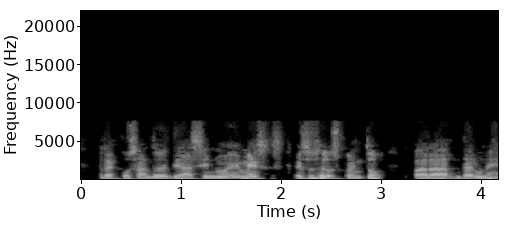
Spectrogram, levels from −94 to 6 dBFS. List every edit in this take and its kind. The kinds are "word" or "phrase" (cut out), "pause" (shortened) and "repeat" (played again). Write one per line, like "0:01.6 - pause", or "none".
0:02.1 - pause
0:03.2 - word

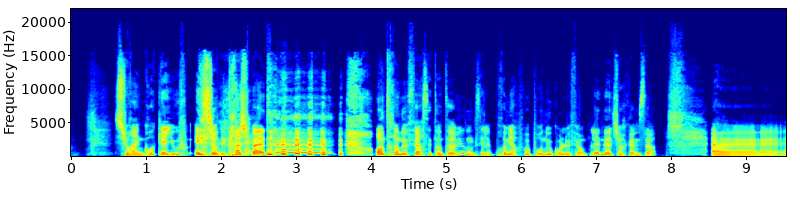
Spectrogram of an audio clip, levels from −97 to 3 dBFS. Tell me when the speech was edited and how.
none

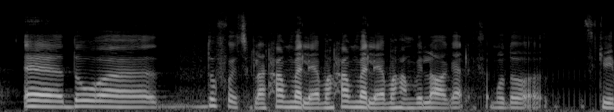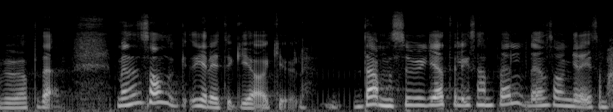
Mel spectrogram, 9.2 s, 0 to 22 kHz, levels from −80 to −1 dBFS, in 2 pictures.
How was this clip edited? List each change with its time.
0:02.5 - repeat

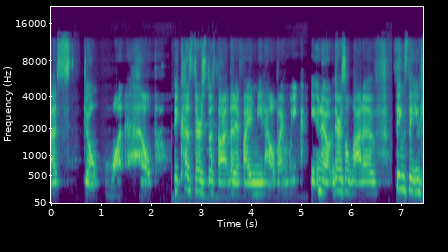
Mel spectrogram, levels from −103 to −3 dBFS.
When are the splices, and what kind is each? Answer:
0:05.1 - pause

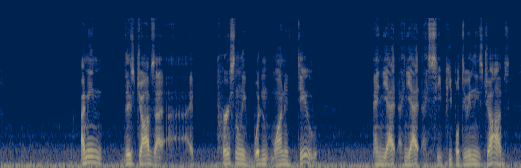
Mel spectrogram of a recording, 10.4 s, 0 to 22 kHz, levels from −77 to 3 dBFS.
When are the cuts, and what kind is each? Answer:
0:08.1 - repeat

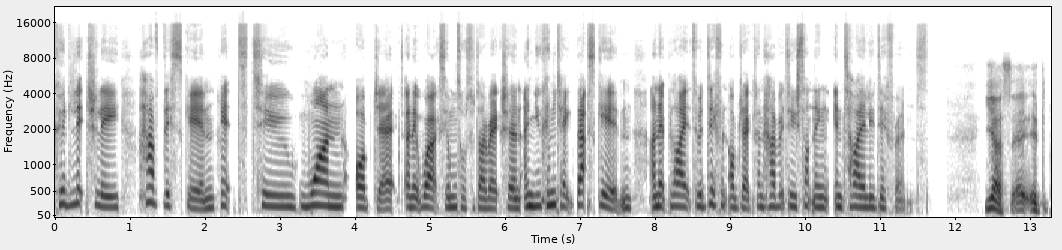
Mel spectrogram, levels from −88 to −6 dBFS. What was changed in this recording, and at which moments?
0:02.2 - word
0:05.4 - word
0:06.7 - word
0:07.1 - word

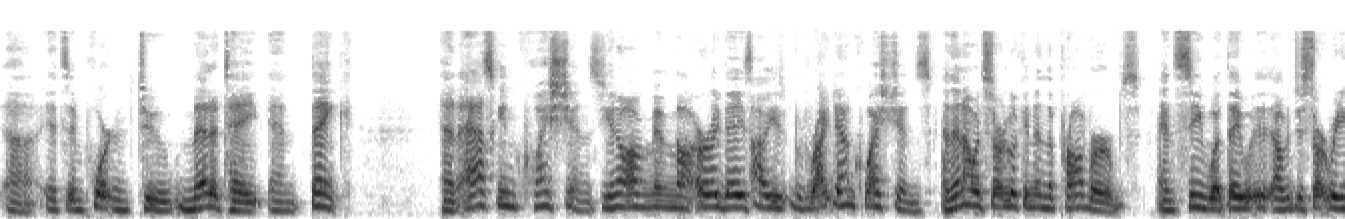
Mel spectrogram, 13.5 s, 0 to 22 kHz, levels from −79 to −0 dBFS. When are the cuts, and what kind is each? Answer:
0:01.3 - word
0:07.5 - word
0:09.3 - pause
0:11.5 - pause

